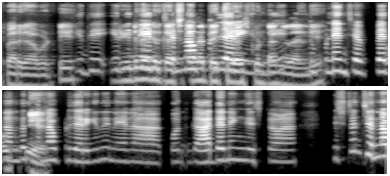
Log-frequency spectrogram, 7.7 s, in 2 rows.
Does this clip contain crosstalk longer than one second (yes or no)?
yes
